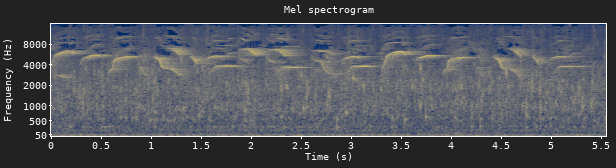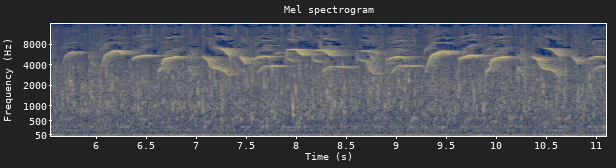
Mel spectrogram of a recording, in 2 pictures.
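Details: Sayaca tanager of the Alagoano song type, its song used for training young birds: a hurried, jumbled, high, squeaky stream of thin twittering notes, about three a second, with no break and no other clear sounds.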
